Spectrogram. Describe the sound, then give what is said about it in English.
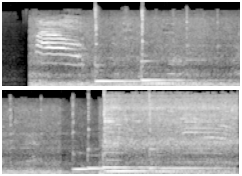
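A feral cat meows near the start, a drawn-out mewing cry, over a steady low hum with a few sharp clicks scattered through the rest, in Chicago. “The Cats at Work program is a program that's intended for feral cats who can no longer return back to their original territory.”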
